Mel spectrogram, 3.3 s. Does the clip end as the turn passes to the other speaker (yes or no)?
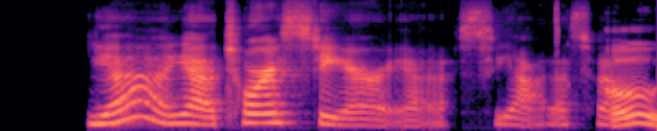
yes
